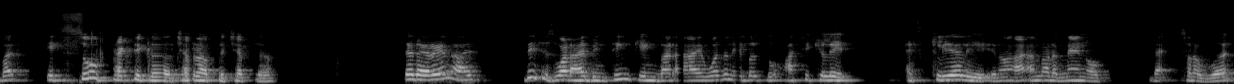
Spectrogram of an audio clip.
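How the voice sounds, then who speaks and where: In a Tamil accent, a man with a high pitch speaks at a moderate pace with ordinary pitch variation. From Malaysia. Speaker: panelist. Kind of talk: panel discussion. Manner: halting.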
